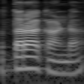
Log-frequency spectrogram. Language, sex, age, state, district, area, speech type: Kannada, male, 30-45, Karnataka, Chikkaballapur, urban, spontaneous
